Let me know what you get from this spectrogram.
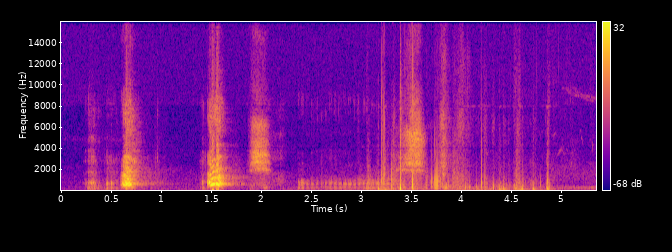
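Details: A Staffordshire-type pet dog lets out loud, sharp barks, two strong ones close together, then a growly grumble and scattered snorting and clicking noises indoors.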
